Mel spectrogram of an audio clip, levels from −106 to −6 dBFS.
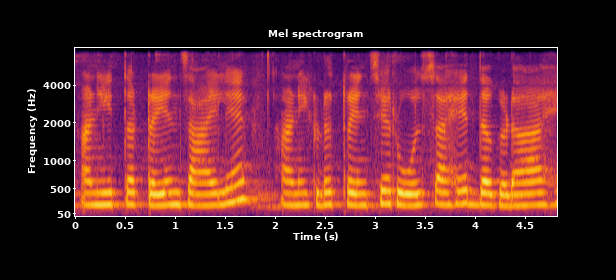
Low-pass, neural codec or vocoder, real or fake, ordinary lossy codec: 7.2 kHz; none; real; none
